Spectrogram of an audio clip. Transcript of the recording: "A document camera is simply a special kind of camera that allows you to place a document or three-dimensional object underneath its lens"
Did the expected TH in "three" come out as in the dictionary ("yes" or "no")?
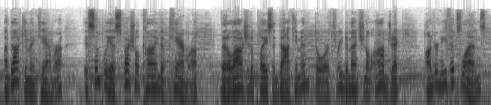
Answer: yes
